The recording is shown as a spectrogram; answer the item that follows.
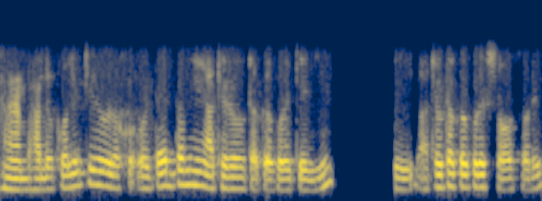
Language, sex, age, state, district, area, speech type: Bengali, male, 18-30, West Bengal, Birbhum, urban, conversation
